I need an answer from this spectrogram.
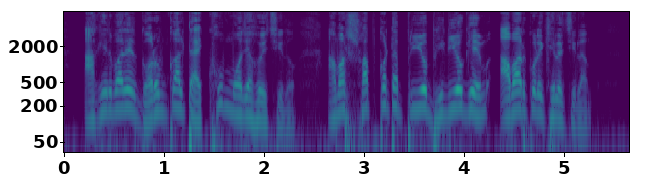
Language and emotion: Bengali, happy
